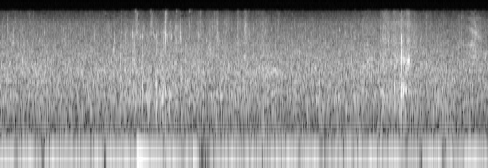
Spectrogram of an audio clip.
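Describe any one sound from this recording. A dog's paws rustle through dry leaves close by.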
